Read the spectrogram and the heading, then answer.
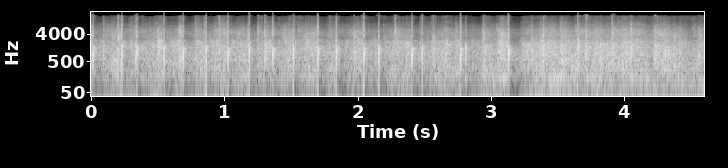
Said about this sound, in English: That's worth a round of applause. Yes, it is.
